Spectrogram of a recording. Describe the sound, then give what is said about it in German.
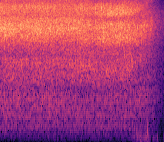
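Steady rushing hiss of tap water running into an old food container, used to rinse out the last of a spicy Thai curry while cooking. The flow runs continuously for about three seconds, then cuts off. “Bisschen Wasser in eine alte Verpackung. Voilà.”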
